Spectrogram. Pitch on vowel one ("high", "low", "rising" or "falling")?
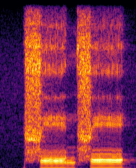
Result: low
